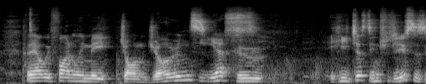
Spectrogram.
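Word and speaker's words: J'onn J'onzz: In the comic, it's spelled J apostrophe O N. J apostrophe o zed zed. Yeah. And it's like, oh, it's some weird alien name. Yeah. Um, but happens to be pronounced Jones.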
